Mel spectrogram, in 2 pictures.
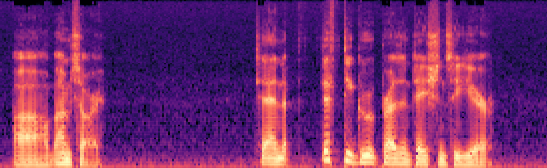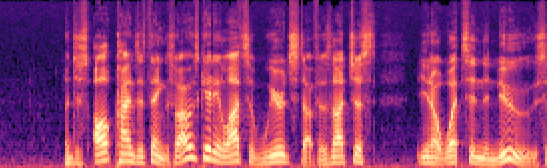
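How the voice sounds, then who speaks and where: Vocal fry and very wide pitch swings mark a man's moderate-paced speech with long, frequent pauses, in a very clean recording with a silent background. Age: 60s. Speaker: technology expert and former professor. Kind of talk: interview.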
